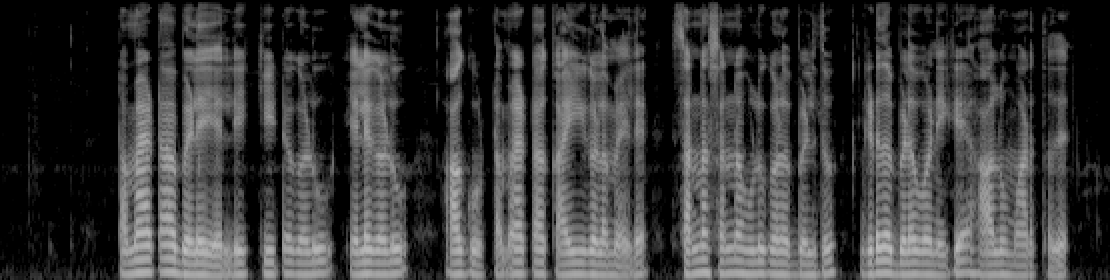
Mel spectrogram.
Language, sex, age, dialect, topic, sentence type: Kannada, male, 25-30, Mysore Kannada, agriculture, statement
